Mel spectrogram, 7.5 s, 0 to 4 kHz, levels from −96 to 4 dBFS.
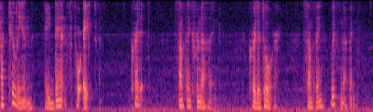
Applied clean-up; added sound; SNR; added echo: none; none; none; none.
